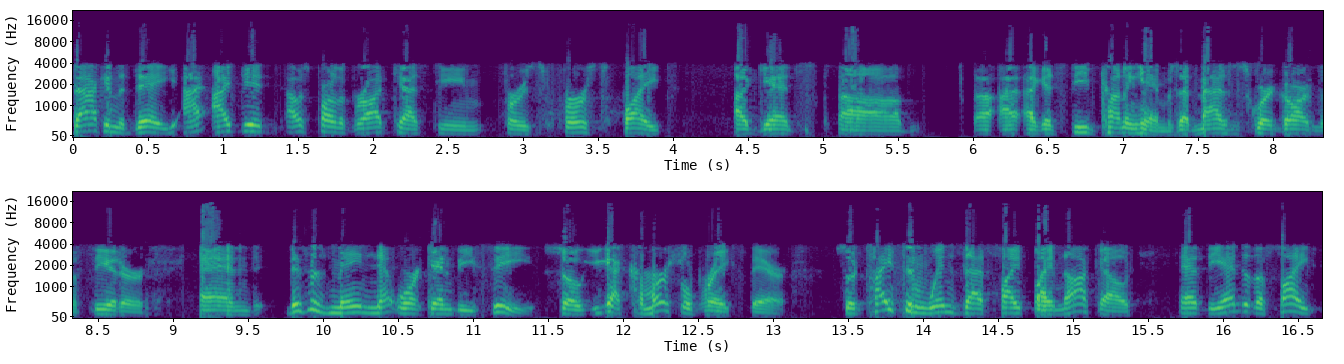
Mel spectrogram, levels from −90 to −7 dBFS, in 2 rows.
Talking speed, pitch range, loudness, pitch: 210 wpm, 125-165 Hz, -32 LUFS, 140 Hz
